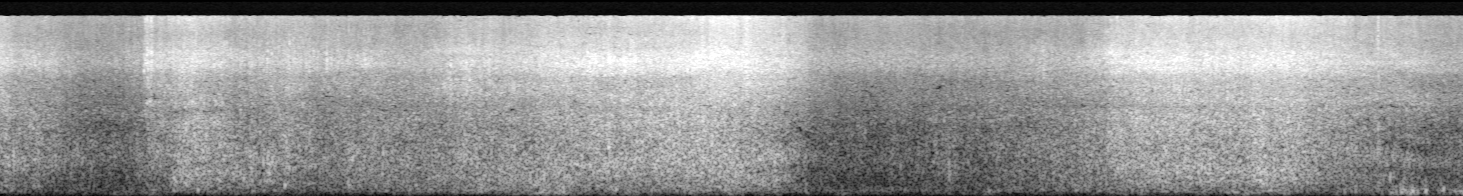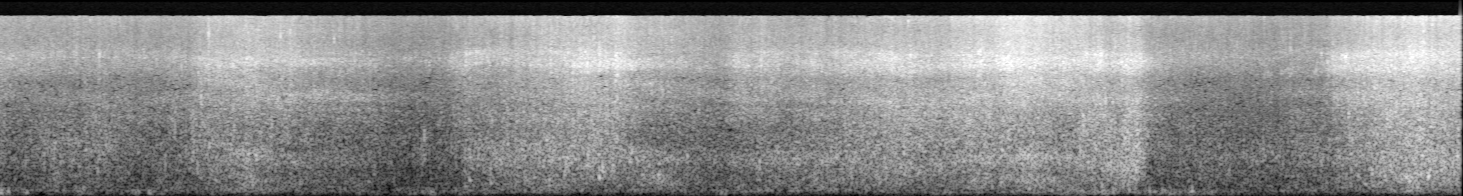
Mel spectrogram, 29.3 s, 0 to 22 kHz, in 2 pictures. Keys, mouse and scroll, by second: 0.0 click, 0.5 click, 0.9-1.5 scroll down 1, 1.5 scroll down 3, 2.1 middle click, 3.0 scroll up 2, 4.5 shift+right click, 5.1 shift+right click, 6.6 shift+right click, 7.0 shift+right click, 7.4 shift+right click, 7.8 shift+right click, 8.8 shift+right click, 9.3 shift+right click, 9.7 shift+right click, 10.2 shift+right click, 11.4 shift+right click, 12.3 shift+middle click, 13.5 shift+right click, 14.7 middle click, 16.4 g, 17.7 click, 18.0 middle click, 19.7 shift+right click, 20.2 shift+right click, 20.7 shift+right click, 21.2 shift+right click, 21.8 shift+right click, 22.4 shift+right click, 23.2 shift+right click, 23.8 shift+right click, 24.3 shift+right click, 24.9 shift+right click, 25.4 shift+middle click, 26.3 middle click, 29.1 shift+right click.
